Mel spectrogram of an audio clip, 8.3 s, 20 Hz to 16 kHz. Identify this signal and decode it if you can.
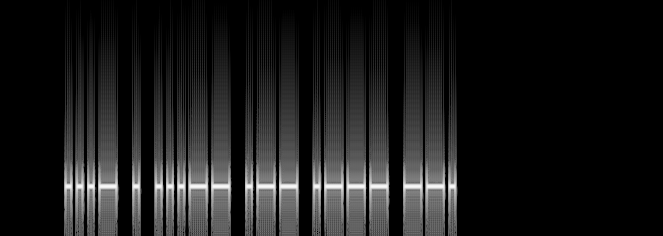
Morse code, heard as a keyed tone, about 17 wpm, 700 Hz. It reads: VE3WJG
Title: DXCC-100 Call Signs - 6 Characters - Repeated 2x - 17wpm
